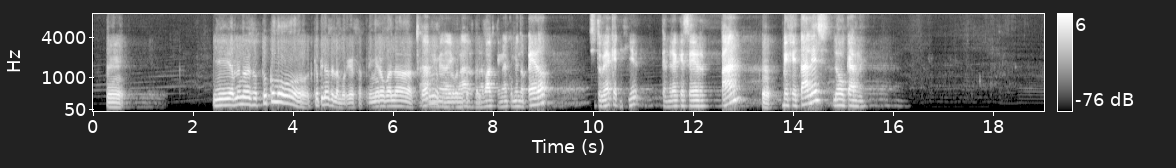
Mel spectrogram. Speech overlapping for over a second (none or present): present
